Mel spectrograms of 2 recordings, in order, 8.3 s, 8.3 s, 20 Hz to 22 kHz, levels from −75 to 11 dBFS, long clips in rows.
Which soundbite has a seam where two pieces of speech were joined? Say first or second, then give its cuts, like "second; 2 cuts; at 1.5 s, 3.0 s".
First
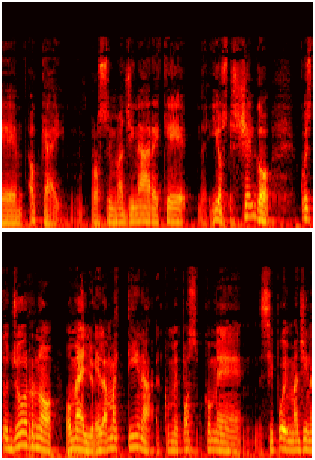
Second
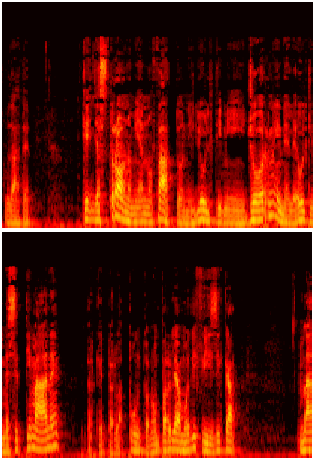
first; 2 cuts; at 3.0 s, 5.4 s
